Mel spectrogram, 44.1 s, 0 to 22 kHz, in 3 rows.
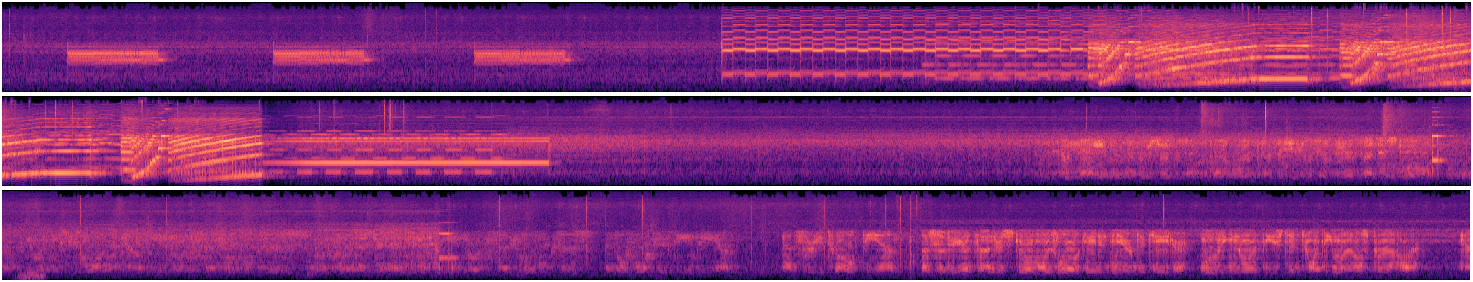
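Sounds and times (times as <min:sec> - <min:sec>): steady alarm tone: 0:07.2 - 0:20.4, 0:29.0 - 0:29.8
rising siren-like sweeps: 0:10.2 - 0:20.2, 0:29.5 - 0:29.8
radio hiss: 0:21.8 - 0:44.0.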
